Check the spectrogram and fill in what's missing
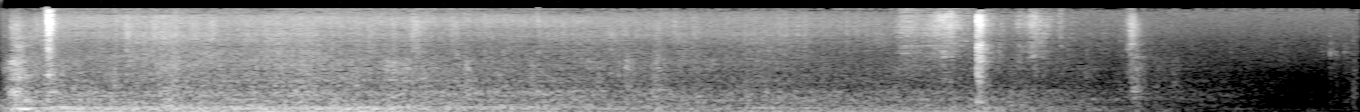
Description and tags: Turning on a drying machine
mechanical, whir, machine, latch, buzz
